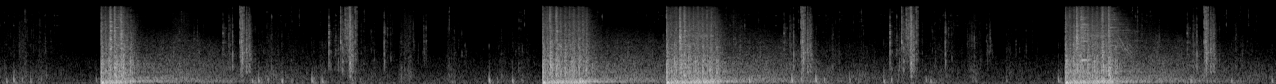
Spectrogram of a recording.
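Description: Gunshots fire in short bursts, each followed by a ringing echo.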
